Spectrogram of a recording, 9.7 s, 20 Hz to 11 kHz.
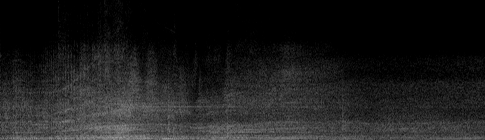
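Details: AL HV41 diesel bus on route 335: deep drone pulls up then settles to idle with a rough chuffing edge on each engine beat, an exhaust leak.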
